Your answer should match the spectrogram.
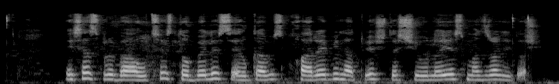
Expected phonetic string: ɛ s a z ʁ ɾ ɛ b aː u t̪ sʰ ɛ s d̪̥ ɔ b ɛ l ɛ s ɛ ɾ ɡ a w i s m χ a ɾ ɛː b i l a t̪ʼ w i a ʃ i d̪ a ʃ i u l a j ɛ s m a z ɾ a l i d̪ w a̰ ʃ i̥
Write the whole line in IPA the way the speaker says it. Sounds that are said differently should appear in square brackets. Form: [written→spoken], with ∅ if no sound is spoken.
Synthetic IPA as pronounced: ɛ s a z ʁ ɾ ɛ b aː u t̪ sʰ ɛ s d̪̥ ɔ b ɛ l ɛ s ɛ [ɾ→l] ɡ a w i s m χ a ɾ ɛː b i l a t̪ʼ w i a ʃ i d̪ a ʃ i u l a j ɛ s m a z ɾ a l i d̪ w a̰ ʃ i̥

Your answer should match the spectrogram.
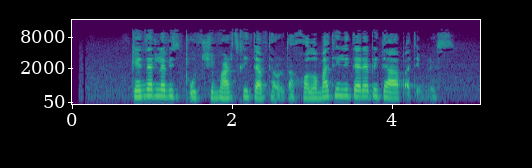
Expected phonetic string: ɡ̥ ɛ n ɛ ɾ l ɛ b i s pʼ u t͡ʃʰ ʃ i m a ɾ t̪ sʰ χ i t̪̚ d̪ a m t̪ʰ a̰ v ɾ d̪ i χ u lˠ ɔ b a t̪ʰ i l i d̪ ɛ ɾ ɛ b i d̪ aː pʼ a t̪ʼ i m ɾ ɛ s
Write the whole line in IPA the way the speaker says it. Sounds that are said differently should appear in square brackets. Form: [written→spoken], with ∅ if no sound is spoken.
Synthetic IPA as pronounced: ɡ̥ ɛ n ɛ ɾ l ɛ b i s pʼ u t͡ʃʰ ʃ i m a ɾ t̪ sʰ χ i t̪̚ d̪ a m t̪ʰ a̰ v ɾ d̪ [i→a] χ [u→ɔ] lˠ ɔ [b→m] a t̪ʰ i l i d̪ ɛ ɾ ɛ b i d̪ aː pʼ a t̪ʼ i m ɾ ɛ s

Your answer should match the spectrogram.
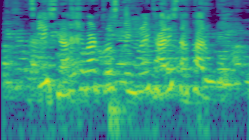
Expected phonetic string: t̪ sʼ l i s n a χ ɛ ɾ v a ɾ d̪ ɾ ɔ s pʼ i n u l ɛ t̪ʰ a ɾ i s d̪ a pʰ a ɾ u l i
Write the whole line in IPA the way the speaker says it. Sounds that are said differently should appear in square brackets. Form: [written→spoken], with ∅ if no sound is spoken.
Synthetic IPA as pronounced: t̪ sʼ l i s n a χ ɛ [ɾ→∅] v a ɾ d̪ ɾ ɔ s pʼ i n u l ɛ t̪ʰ a ɾ i s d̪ a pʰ a ɾ u l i

